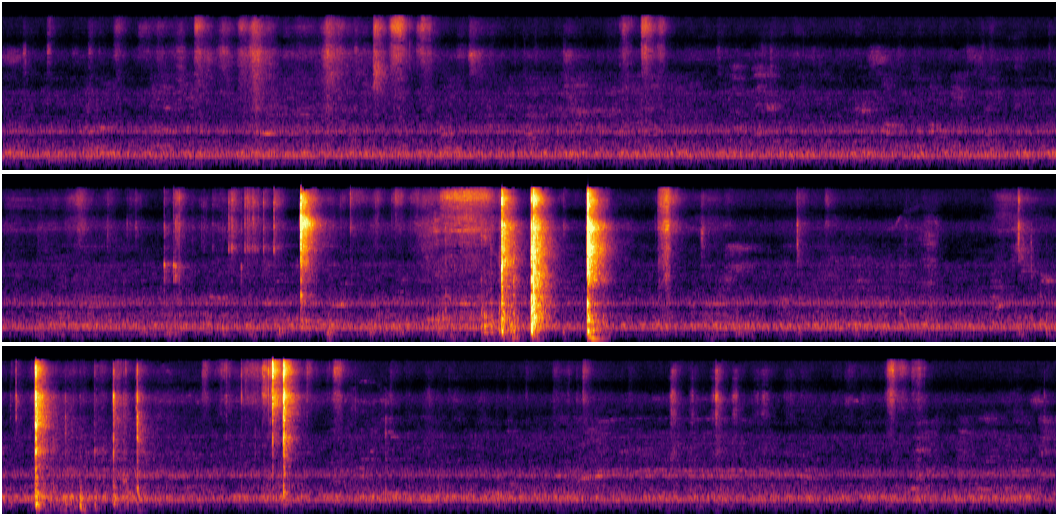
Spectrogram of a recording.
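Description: Steady low room hum with a few sharp plastic clicks. The loudest cluster comes about halfway through, as a mini marker's cap is pulled off and snapped back on while markers are swapped.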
